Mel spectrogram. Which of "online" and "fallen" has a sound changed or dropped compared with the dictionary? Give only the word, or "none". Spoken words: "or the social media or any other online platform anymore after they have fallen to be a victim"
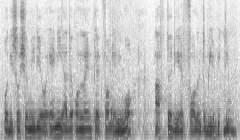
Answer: none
